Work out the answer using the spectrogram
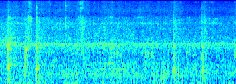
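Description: Passenger train running along the track: a steady rumble of the wheels, with sharp clacks over the rails, several of them close together in the first second.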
